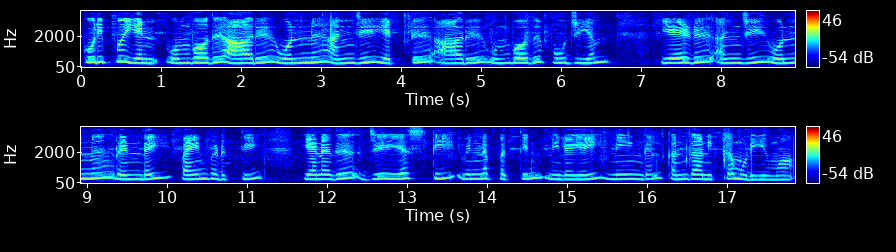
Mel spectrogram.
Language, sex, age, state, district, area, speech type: Tamil, female, 18-30, Tamil Nadu, Ariyalur, rural, read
